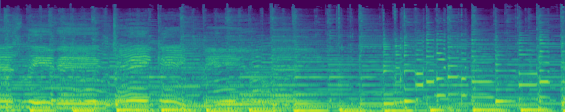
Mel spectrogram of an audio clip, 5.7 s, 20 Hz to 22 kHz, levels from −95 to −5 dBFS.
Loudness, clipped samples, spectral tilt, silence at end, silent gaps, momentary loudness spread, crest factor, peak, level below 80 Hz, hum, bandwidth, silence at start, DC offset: -17 LUFS; under 0.1%; -7 dB/octave; 0 s; none; 4 LU; 12 dB; -4 dBFS; -24 dBFS; none; 15 kHz; 0 s; under 0.1%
